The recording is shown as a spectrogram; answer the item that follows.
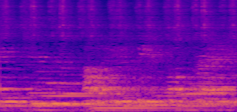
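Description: Children's choir singing a song with accompaniment, over a quick, steady beat in the high range.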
